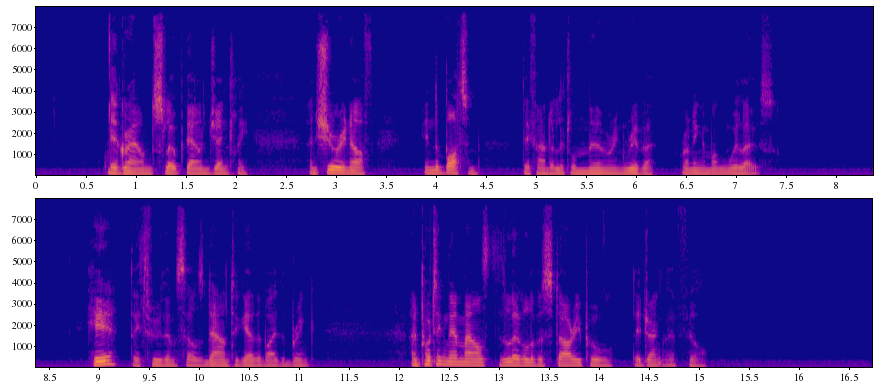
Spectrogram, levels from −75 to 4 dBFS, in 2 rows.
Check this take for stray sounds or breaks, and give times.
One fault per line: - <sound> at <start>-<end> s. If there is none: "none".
none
